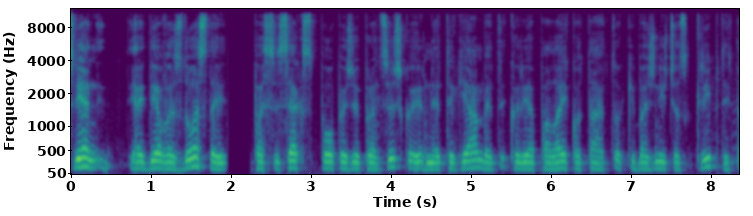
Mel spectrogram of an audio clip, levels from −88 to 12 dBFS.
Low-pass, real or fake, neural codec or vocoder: 10.8 kHz; real; none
